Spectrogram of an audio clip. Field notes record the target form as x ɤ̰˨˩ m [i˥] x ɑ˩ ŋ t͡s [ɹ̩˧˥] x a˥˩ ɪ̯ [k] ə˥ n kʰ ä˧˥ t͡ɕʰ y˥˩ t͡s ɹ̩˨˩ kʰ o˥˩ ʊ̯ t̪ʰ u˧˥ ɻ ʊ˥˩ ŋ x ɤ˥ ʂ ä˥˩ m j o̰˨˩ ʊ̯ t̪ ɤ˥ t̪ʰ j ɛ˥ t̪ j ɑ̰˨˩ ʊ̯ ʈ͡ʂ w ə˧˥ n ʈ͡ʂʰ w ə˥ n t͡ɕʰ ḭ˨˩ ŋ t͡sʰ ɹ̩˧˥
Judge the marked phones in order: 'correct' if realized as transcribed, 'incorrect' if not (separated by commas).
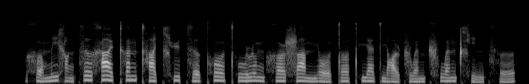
incorrect, incorrect, incorrect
